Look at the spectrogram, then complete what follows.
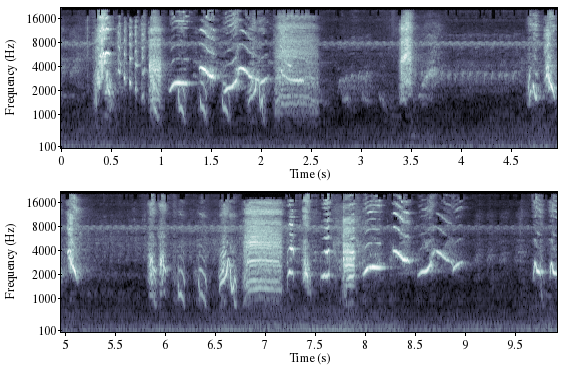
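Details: Oriental magpie-robin song used as bait to make other birds sing: a lively, varied stream of whistled slurs, sharp chirps and harsh buzzy bursts in rapid clusters, with short pauses between phrases.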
